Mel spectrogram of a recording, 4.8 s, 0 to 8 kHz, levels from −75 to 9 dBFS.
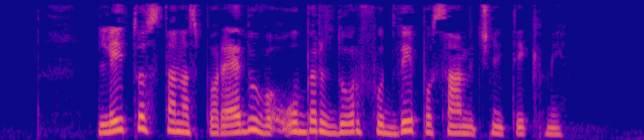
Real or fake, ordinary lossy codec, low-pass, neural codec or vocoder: fake; MP3, 32 kbps; 7.2 kHz; codec, 16 kHz, 4 kbps, FreqCodec, larger model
